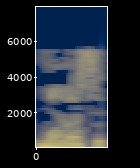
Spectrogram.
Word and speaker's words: Maus: And remember, Moss is spelled M-A-U-S.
